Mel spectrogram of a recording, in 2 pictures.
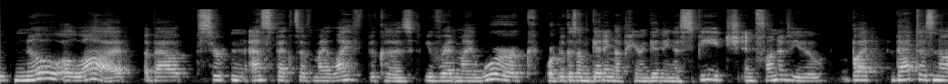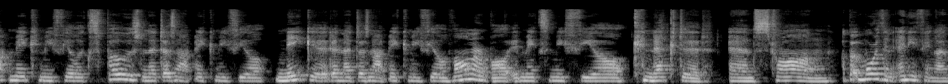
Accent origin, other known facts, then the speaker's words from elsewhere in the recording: New York City, New York, United States; I was born in New York City.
